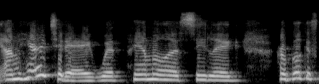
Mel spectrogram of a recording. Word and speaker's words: Seelig: Her last name is Seelig, Seelig, correct? Am I Yes, that's pronouncing right.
